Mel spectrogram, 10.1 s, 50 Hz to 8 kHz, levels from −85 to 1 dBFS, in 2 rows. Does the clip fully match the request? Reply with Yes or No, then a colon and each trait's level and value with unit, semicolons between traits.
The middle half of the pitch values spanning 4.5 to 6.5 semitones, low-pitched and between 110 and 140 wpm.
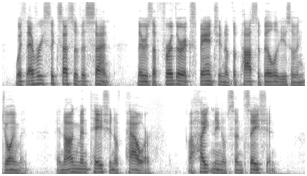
No: average, 3.4 semitones; low, 105 Hz; slow, 135 wpm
